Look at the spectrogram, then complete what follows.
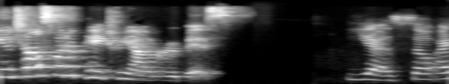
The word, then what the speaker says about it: Patreon: a patron group is is it patron or patreon patreon listen you guys already know um okay can you tell us what our patreon group is yes so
